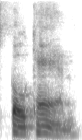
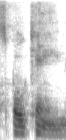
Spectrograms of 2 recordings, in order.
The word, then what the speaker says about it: Spokane: news today about um Spokane Washington but I've been hammered now it's Spokan so that that's unbelievably important it's not Spokane it's Spokan I had no idea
